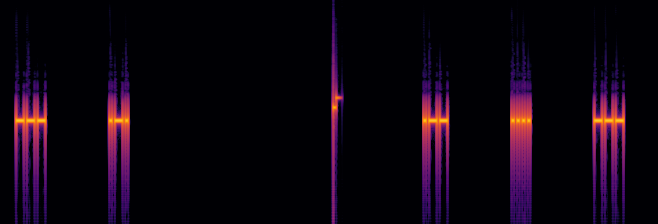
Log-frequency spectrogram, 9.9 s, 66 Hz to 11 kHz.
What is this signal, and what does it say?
Morse code, heard as a keyed tone, about 30 wpm, spaced as for 8 wpm, 700 Hz. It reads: OR WHO
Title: 8x Character Spacing - Top 100 Words - 30wpm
